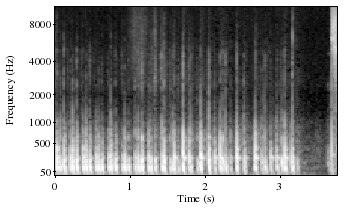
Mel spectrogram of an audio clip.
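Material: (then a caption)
Polyester felt. Fingertips rapidly tap and scratch the fuzzy surface of a thin, solid, hexagonal grey polyester felt sound-absorbing panel held in both hands close to the microphones. The result is a quick, irregular run of dull, muffled, low thumps with very little ring. After a brief pause, the clip ends in a short, bright scratchy hiss.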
